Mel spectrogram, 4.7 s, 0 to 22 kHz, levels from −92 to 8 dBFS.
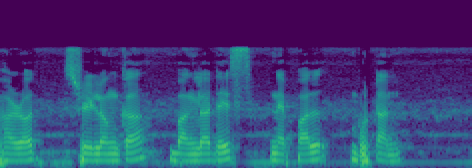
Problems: constant background noise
